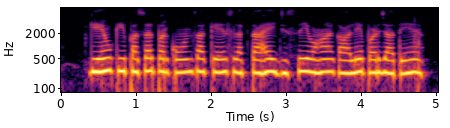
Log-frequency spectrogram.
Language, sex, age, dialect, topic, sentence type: Hindi, female, 18-24, Garhwali, agriculture, question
